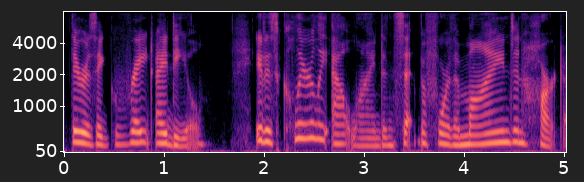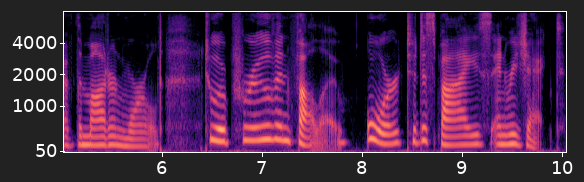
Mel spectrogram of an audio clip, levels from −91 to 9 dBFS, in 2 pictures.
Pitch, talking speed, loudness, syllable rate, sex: 210 Hz, 175 wpm, -20 LUFS, 5.0 syllables/s, female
